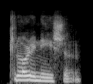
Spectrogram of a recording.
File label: "chlorination", Indian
